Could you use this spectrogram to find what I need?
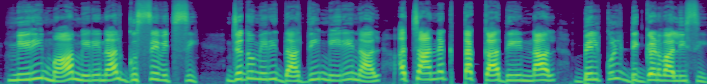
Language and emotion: Punjabi, angry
